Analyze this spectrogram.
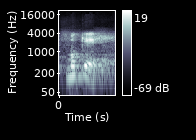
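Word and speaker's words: bouquet: हैं क्या बोलते हैं बुके स्पेलिंग तो कुछ ऐसी लिखी है बुकेट जैसी लेकिन टी साइलेंट होता है उसको हम बुके बोलते हैं इसकी स्पेलिंग क्या है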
